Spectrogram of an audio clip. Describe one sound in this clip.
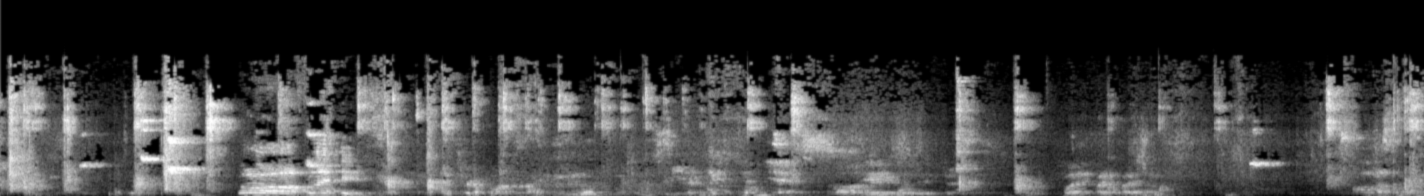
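A table tennis ball clicks back and forth off bats and a table.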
